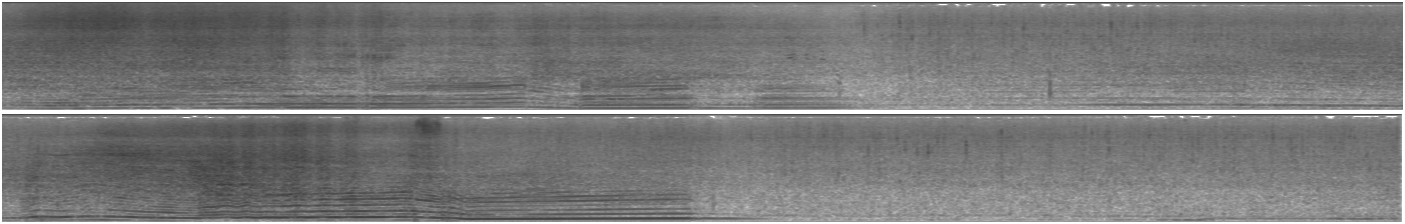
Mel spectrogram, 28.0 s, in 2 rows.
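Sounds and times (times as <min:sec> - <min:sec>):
rally car engine passing: 0:00.0 - 0:08.6, 0:10.8 - 0:21.3.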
